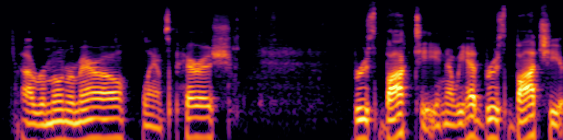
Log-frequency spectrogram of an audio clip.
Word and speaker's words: Bochy: Some people mispronounce that as Bochy, confusing him with the other Bruce Bochy, but this is Bruce Bochy.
